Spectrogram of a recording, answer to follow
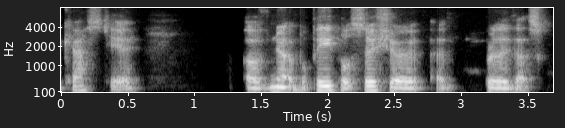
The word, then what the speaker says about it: Saoirse: Saoirse, really, that's how you pronounce her name.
